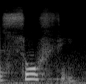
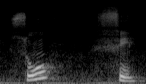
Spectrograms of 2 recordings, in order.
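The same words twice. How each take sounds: First: Said in the usual way. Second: "Surf" as sur, pause, fi; split into syllables. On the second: Shown as a demonstration. Teacher counting two syllables, "Surf" as sur-fi. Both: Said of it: "duas sílabas".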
